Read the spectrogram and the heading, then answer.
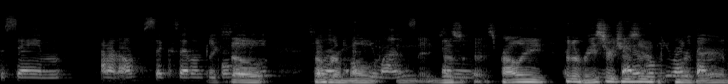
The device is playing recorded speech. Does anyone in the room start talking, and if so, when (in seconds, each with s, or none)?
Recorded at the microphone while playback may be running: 2.1 s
